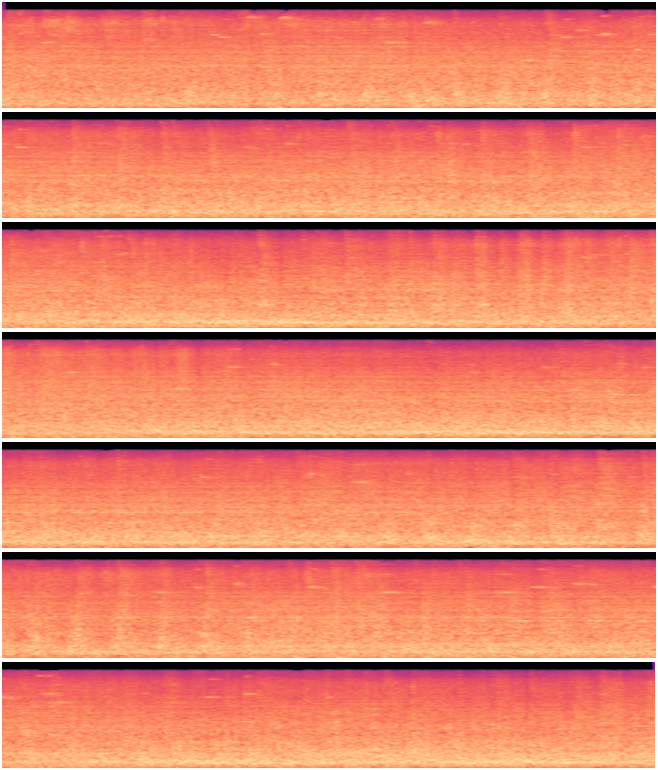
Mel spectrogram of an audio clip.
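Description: Freight cars of a passing freight train rolling by close at hand: a steady, loud rolling noise of steel wheels on rail with faint, brief high-pitched wheel squeals now and then.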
